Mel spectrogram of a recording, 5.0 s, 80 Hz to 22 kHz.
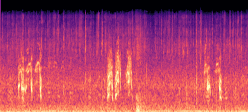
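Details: Flock of greylag geese calling in Pearson Park, Hull, England, on 22 August 2021, filmed with a GoPro Hero9. Three groups of rough, nasal honks, each a quick cluster of two or three calls, over low rumbling noise.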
